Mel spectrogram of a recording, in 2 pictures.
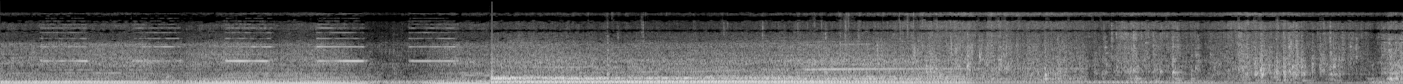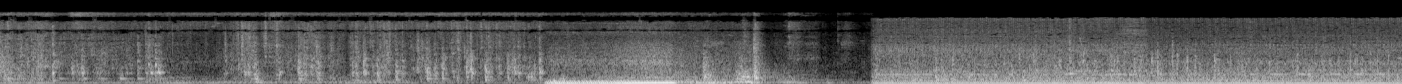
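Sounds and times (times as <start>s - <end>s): diesel machinery engine: 0.0s - 28.0s
clattering: 4.9s - 19.5s.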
